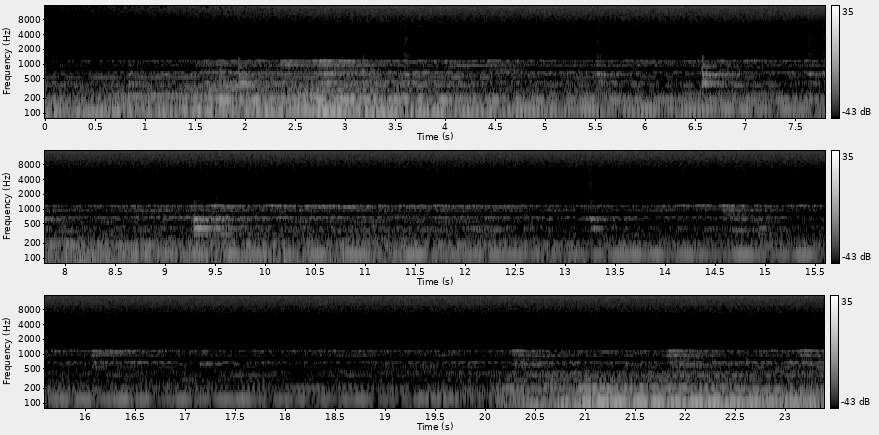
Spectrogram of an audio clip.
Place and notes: Jūrmala, Latvia, chimneys support wire
contact mics and geophone on chimney's support wire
